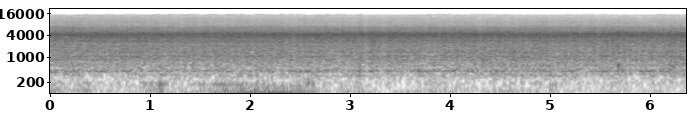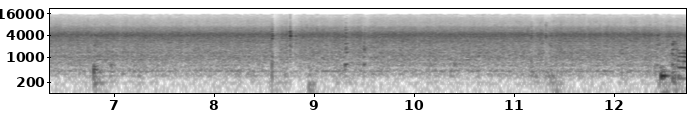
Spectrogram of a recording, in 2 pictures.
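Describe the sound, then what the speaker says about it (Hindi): Rice fries in oil in a pan, a steady, even sizzling hiss that holds without a break, close and constant, with a faint knock now and then. "ये देखिए, मैं चावल को जो है तेल के साथ अच्छे से भून रहे हैं।"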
